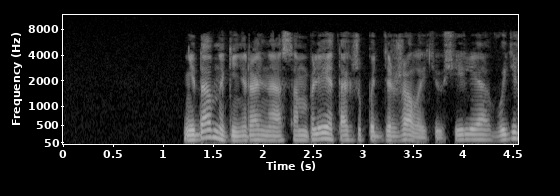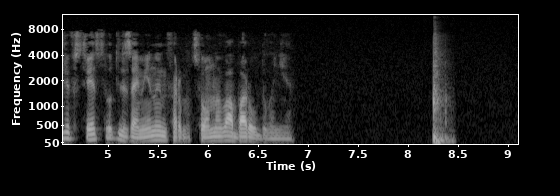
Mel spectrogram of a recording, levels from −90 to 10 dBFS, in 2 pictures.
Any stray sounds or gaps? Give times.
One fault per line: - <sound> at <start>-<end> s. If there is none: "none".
- thud at 8.2-8.5 s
